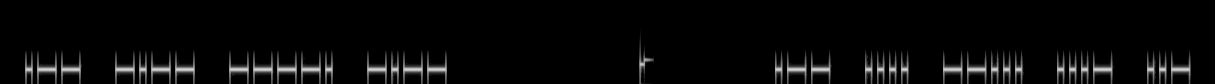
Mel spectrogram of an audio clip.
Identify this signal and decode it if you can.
Morse code, heard as a keyed tone, about 20 wpm, spaced as for 14 wpm, 700 Hz. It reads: WY9Y WH7VU
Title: 231 Lesson 37g - Letter x - Call Signs 20wpm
